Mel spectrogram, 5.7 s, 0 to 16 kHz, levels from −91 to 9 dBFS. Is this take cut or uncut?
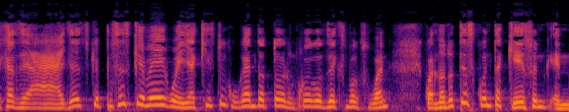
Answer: uncut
